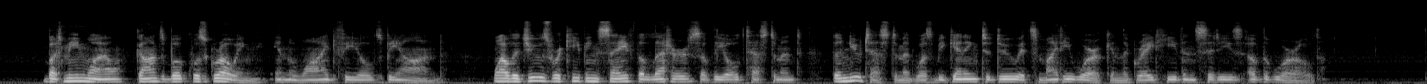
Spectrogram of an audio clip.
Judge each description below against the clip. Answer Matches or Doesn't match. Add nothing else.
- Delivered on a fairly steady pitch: Doesn't match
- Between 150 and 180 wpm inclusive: Matches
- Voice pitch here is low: Matches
